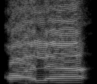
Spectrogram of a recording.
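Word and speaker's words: قَلَى: അല്ലാതെ നഖം എന്ന് പറയുന്ന ഖായൊന്നുമല്ല. അപ്പൊ ചില ആളുകൾ മലയാളത്തിൽ അത്തരത്തിൽ ഈ അക്ഷരത്തെ പ്രതിനിധാനം ചെയ്യാറുണ്ട്. പക്ഷെ ക എന്നുള്ള ഉച്ചാരണം കൃത്യമായി എന്ത് ചെയ്യണം, നാവിന്റെ തുടക്കം അതിന്റെ മേലെ അണ്ണാക്കിൽ തന്നെ ടച്ച് ചെയ്യണം.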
